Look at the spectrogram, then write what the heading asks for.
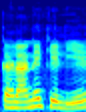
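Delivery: plain reading voice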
